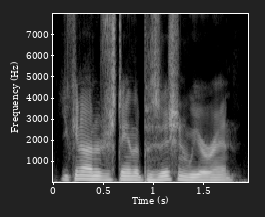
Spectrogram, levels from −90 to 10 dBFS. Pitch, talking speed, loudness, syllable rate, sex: 140 Hz, 245 wpm, -16 LUFS, 8.1 syllables/s, male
